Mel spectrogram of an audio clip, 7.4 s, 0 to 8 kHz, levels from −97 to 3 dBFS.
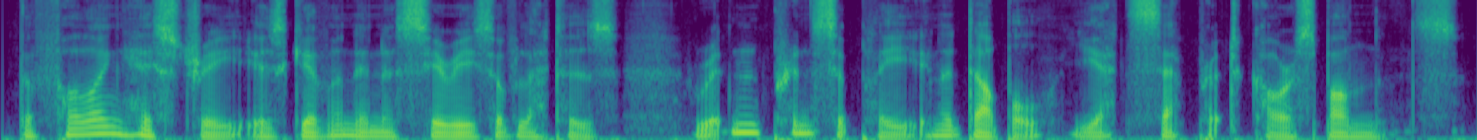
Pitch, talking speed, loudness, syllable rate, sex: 105 Hz, 145 wpm, -22 LUFS, 5.5 syllables/s, male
